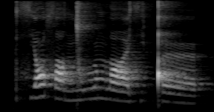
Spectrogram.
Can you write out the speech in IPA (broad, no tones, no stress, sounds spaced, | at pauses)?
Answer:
sʲ ɔ sˤ æ ŋ͡ǀ uː ŋ ðˤ æː sʲ ə ǃ œː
